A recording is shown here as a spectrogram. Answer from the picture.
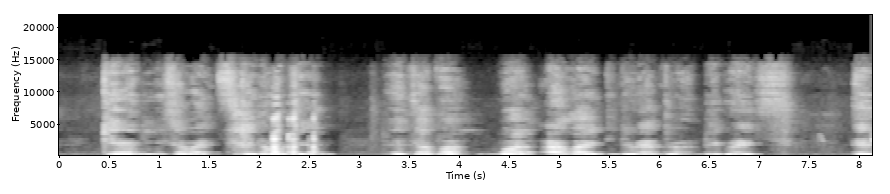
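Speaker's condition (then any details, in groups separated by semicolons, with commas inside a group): Cerebral palsy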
